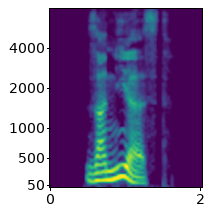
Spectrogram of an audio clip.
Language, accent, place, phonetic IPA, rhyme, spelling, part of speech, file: German, Germany, Berlin, [zaˈniːɐ̯st], -iːɐ̯st, sanierst, verb, De-sanierst.ogg
- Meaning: second-person singular present of sanieren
